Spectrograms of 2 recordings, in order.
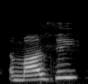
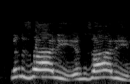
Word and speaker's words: Imzadi: I'm her Mazdi. I can't pronounce it. I'm saying it wrong. Yeah, Imzadi, not Mazda. Saying a name after a car, but what?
